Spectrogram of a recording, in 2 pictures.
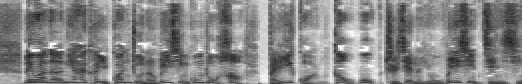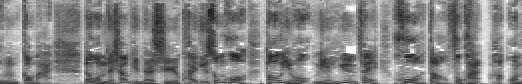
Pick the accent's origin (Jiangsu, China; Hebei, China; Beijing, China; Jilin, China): Beijing, China; 我们北京人来讲呢对它有一种情节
